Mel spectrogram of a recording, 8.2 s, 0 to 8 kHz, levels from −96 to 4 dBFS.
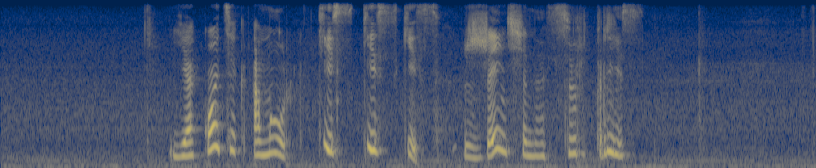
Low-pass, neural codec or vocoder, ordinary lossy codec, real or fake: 7.2 kHz; none; none; real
